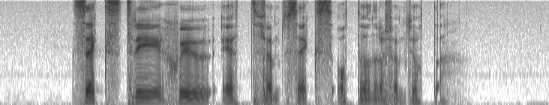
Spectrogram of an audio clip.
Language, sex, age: Swedish, male, 25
